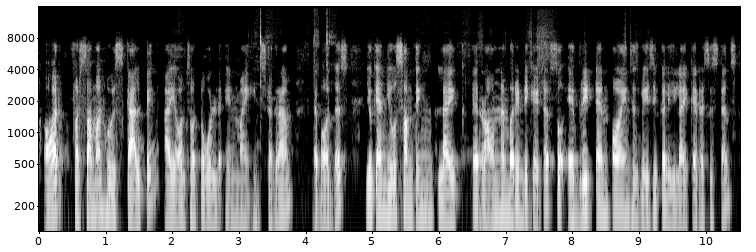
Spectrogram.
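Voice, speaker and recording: A man's voice: medium pitch, brisk, a little mellow, muffled recording. A man, a trader explaining his strategy step by step and often checking in with "right?". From India. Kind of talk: live trading session explanation.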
